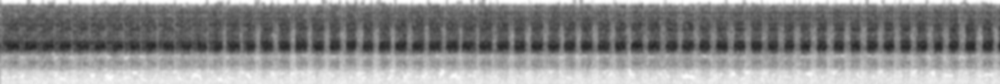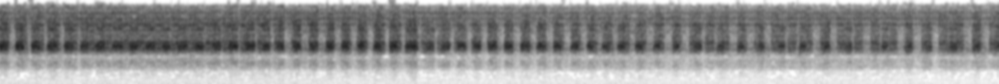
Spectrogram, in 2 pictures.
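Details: Cicadas singing in summer in Provence, southern France: a dense, harsh buzzing chorus pulsing rapidly about three times per second, steady throughout with slight fading of pulses near the end; no other sounds.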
